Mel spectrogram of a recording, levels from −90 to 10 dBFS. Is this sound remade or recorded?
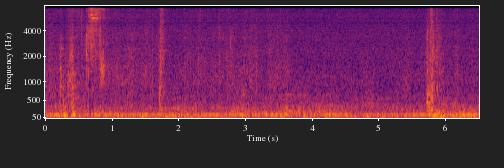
remade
